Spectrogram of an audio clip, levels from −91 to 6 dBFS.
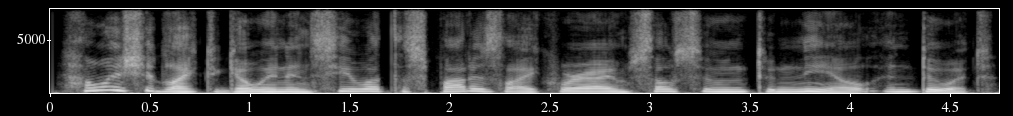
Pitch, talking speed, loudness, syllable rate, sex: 175 Hz, 305 wpm, -16 LUFS, 5.7 syllables/s, male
